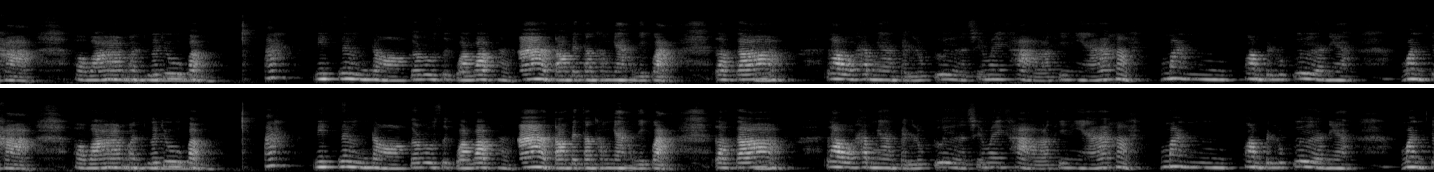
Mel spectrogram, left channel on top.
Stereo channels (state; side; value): normal; both; correlation 0.81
